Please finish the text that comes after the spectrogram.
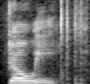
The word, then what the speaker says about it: doughy: be through okay so this word here is doughy so it's the same as do but you add a y on it and it becomes an adjective and doughy dough sometimes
